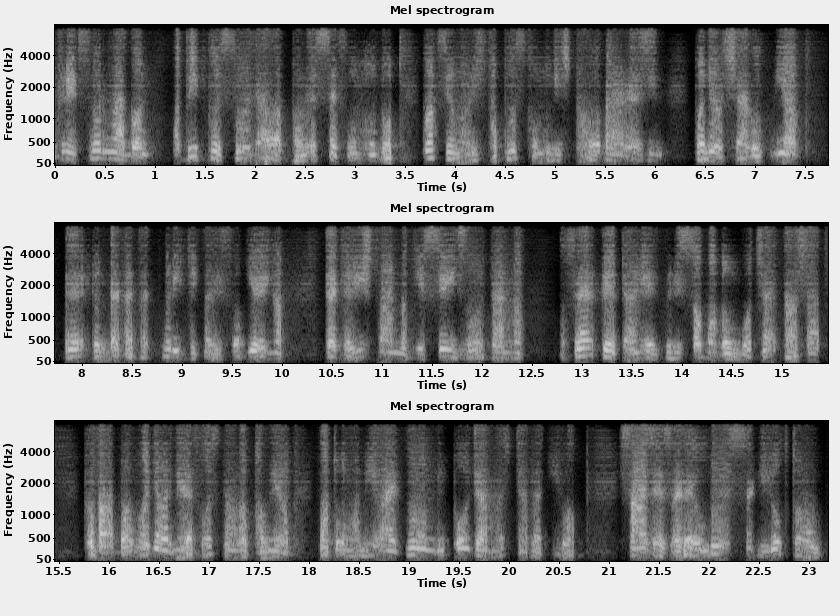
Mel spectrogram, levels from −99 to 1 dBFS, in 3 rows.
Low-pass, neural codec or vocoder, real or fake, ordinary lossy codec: 7.2 kHz; codec, 44.1 kHz, 0.9 kbps, DAC; fake; none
